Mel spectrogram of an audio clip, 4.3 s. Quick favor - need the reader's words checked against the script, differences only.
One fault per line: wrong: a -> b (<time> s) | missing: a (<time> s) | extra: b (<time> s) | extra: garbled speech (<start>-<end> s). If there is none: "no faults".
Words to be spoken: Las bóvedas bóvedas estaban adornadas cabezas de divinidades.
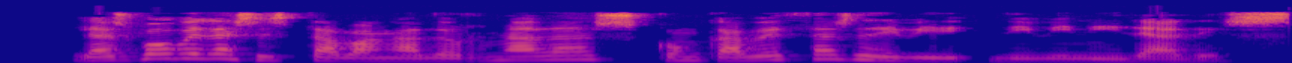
missing: bóvedas (0.8 s)
extra: con (2.2 s)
